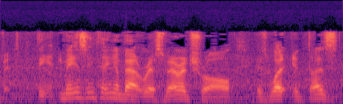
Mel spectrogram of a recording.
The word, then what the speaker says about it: resveratrol: Okay, now you can't open a magazine or newspaper now without seeing resveratrol. Right. That's how you got to pronounce it right, like a troll under the bridge.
